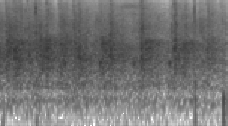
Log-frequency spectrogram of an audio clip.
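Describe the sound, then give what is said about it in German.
Sustained audience applause at the Ostdeutsches Energieforum (East German Energy Forum) following a speech, a dense, steady wash of many hands clapping at an even, fairly loud level, with a few sharper individual claps standing out and no voices over it. “Dafür gibt es dann beim Ostdeutschen Energieforum viel Applaus.”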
